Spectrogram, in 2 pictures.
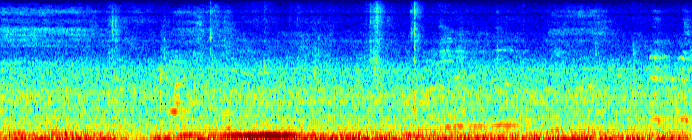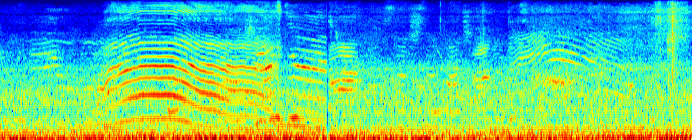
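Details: A stray kitten in a park, petted after feeding, lets out two arched meows in close succession about six seconds in, then a fainter third, after soft human speech, with steady low traffic hum throughout.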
